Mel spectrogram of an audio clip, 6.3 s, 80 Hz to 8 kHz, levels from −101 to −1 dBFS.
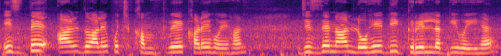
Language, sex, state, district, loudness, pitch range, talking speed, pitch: Punjabi, female, Delhi, New Delhi, -16 LUFS, 220-255 Hz, 165 wpm, 235 Hz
